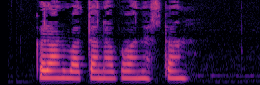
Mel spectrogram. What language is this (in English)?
Pashto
